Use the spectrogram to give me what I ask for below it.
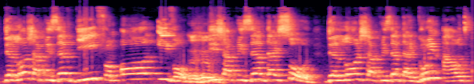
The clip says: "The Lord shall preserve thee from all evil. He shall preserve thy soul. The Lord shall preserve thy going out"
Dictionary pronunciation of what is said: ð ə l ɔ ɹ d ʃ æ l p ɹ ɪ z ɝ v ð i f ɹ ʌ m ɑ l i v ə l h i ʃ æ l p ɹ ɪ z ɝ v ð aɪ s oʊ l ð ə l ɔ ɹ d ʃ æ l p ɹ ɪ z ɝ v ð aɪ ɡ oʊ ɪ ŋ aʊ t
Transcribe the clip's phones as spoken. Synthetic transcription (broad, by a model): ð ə l ɔ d ʃ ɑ l p ɹ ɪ z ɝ v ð i f ɹ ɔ m ɑ l i v ə l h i ʃ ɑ l p ɹ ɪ z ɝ v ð aɪ s oʊ l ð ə l ɔ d ʃ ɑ l p ɹ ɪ z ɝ v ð aɪ ɡ oʊ ɪ ŋ aʊ t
